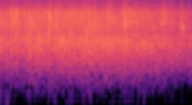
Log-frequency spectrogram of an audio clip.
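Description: A steady round of applause from a group fills the whole moment, a dense crackle of many hands clapping at once, fairly loud, with no voices breaking through.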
